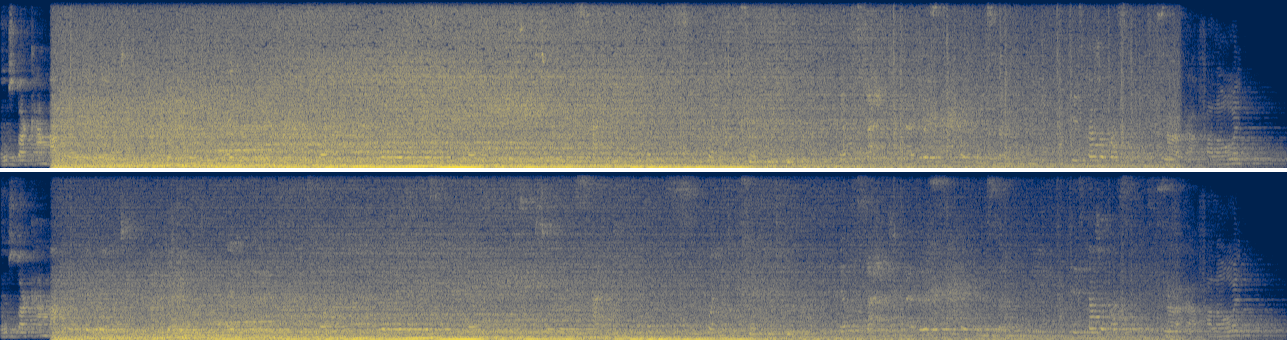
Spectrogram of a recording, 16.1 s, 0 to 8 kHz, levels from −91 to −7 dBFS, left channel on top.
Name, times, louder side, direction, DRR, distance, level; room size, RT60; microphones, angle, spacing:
voice 1, 0.0-13.1 13.4-14.9, left 1 dB, 35° left, -5 dB, 2.6 m, -32 dB
sound 1, 0.6-14.8, left 4 dB, 85° left, 0.5 m, -21 dB
voice 2, 1.8-2.6 10.7-11.2 11.5-11.6 14.5-15.5, equal, 10° left, -1 dB, 1.4 m, -36 dB
Acoustic guitar, 2.1-7.3, right 5 dB, 75° right, 0.5 m, -37 dB
sound 2, 5.3-6.2 6.8-7.9 8.9-10.5 11.4-12.7, left 4 dB, 50° left, 1.4 m, -41 dB
20.0 x 8.1 x 7.5 m, 2.9 s
head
